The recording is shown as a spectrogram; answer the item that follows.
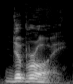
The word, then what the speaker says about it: de Broglie: it's actually just louis de bruy that's how you say the gentleman's name and dr de broy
